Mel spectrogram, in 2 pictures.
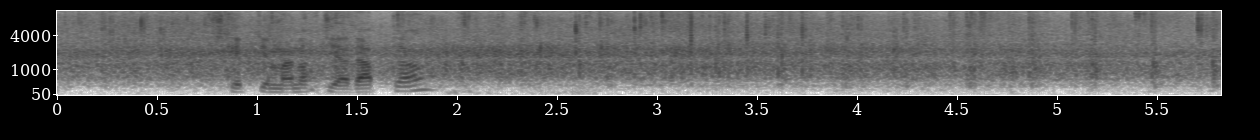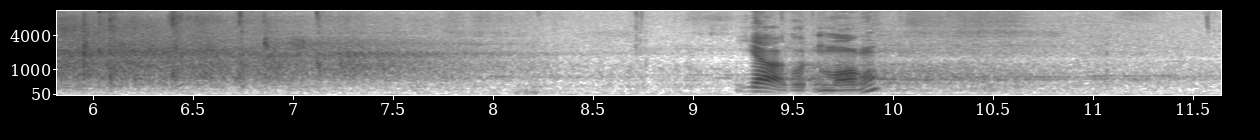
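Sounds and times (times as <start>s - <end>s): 
audience applause: 0.0s - 8.0s
speech: 0.8s - 2.0s, 9.3s - 10.1s.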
